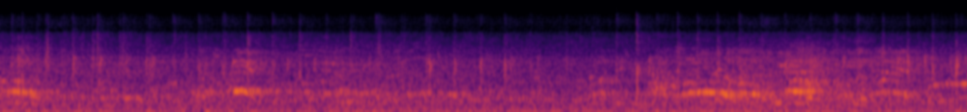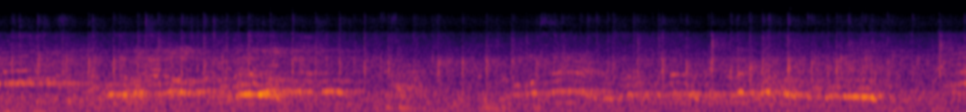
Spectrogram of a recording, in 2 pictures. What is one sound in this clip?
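A crowd of onlookers cheers and shouts outdoors.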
